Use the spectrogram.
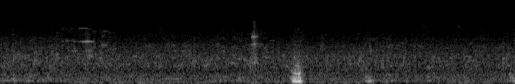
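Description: Overlap-add ripple runs from 2.48 to 3.28 s. The speech was split into windowed frames and rejoined with an overlap whose windows don't add up to a steady gain, so the level swings by about 6 dB once per frame. With frames repeating at roughly 400 Hz, this comes through as a metallic buzz with extra tones around the voice. Throughout, the call codec trims the top end above about 12 kHz.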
